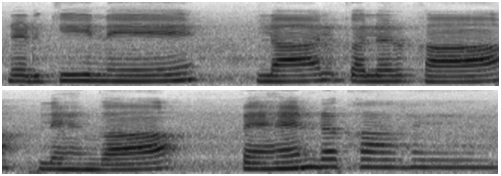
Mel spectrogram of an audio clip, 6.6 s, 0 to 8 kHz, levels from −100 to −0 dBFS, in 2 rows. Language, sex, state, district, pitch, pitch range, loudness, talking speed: Hindi, female, Rajasthan, Jaipur, 205 Hz, 195-245 Hz, -14 LUFS, 80 wpm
